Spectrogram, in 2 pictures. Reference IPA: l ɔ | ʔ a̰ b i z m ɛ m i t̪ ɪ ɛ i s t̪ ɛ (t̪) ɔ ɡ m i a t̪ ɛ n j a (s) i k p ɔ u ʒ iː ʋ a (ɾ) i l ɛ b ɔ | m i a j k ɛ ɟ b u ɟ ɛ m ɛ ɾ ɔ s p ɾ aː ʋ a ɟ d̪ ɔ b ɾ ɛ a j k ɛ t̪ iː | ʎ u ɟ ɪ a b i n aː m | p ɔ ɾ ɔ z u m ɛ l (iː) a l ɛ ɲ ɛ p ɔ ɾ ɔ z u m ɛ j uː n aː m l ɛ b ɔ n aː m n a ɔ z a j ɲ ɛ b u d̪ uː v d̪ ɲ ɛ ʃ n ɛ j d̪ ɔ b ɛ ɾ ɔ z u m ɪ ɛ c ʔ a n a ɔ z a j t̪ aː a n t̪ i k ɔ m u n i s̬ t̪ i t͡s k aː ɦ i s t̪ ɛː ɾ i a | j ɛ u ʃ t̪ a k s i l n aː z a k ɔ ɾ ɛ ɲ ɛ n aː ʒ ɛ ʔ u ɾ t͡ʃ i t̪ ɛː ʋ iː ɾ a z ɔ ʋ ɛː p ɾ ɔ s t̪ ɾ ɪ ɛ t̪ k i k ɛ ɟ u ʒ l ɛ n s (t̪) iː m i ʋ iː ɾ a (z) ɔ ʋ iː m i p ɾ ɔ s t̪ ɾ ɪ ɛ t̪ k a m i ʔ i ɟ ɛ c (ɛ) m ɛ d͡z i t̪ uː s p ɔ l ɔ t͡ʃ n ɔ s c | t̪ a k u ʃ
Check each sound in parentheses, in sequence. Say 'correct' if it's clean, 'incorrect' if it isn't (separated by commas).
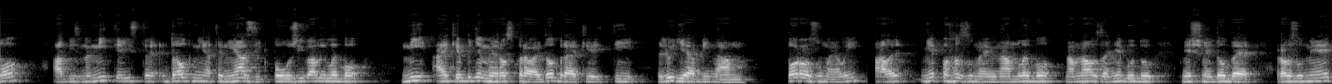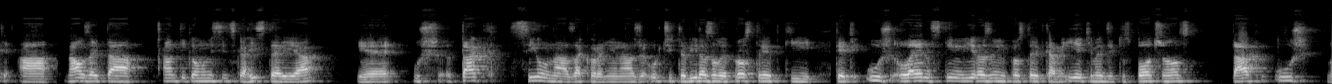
incorrect, incorrect, incorrect, incorrect, correct, correct, correct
